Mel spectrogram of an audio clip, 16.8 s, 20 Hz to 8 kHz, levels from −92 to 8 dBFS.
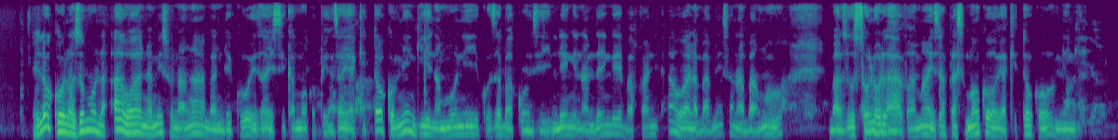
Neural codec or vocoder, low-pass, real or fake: codec, 16 kHz in and 24 kHz out, 2.2 kbps, FireRedTTS-2 codec; 7.2 kHz; fake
